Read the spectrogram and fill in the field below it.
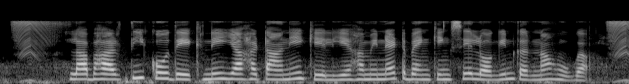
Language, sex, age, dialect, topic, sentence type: Hindi, female, 25-30, Hindustani Malvi Khadi Boli, banking, statement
